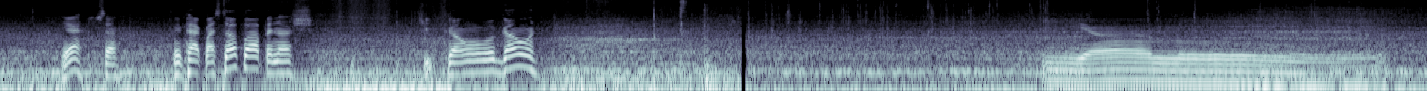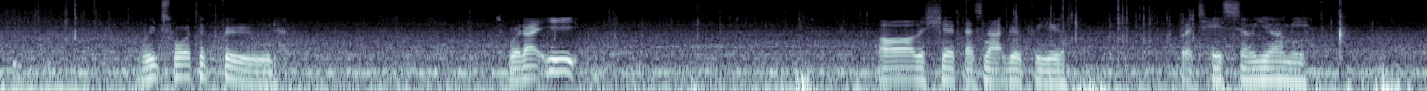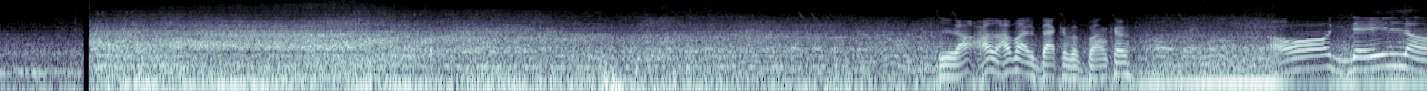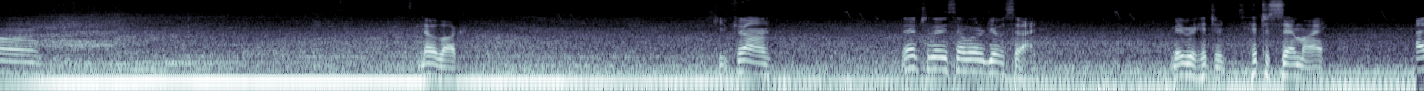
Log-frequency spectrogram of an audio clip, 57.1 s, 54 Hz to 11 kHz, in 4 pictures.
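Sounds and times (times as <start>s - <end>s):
louder engine hum: 0.0s - 57.0s
passing traffic: 0.0s - 57.0s
vehicle engine rumbling: 0.0s - 57.0s.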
